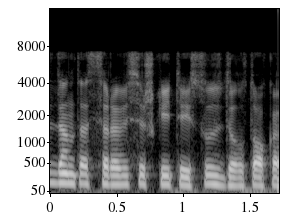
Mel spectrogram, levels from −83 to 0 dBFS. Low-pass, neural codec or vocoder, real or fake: 7.2 kHz; none; real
